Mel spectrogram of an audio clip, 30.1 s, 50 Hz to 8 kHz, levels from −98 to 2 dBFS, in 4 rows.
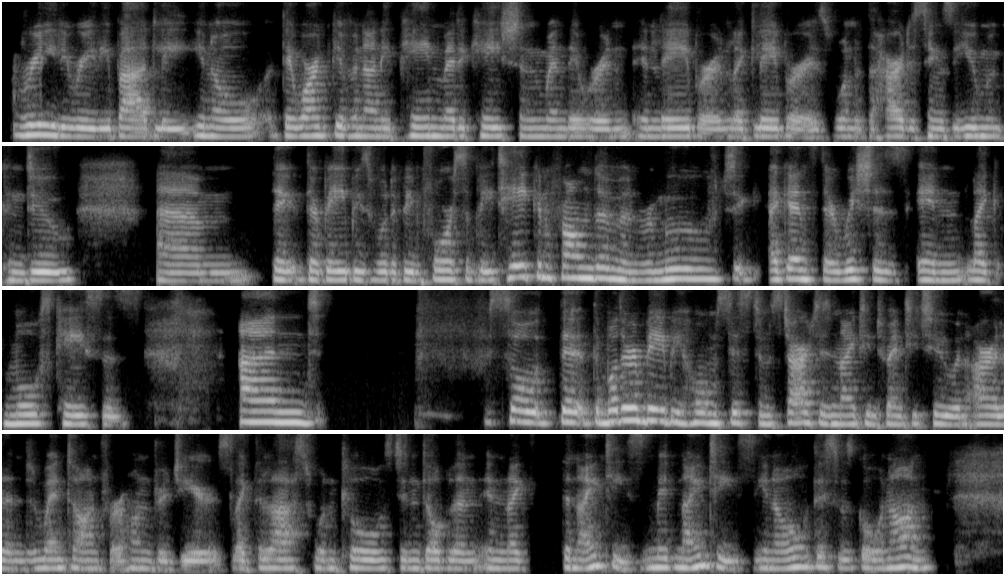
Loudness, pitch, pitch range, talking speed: -30 LUFS, 185 Hz, 175-200 Hz, 180 wpm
